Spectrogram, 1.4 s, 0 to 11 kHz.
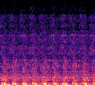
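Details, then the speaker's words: Race car in winter, cranking with injectors disabled to build oil pressure, with 93 fuel mixed with leftover methanol/ethanol in the lines. The starter turns over in a slow, even chug of about six or seven beats a second and never catches, slow cranking from a weak battery. "And then, check if we got fuel pressure, but our battery, you can tell our battery's not very good right now."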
